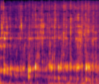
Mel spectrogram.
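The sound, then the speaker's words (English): Liquid sloshing and trickling in a cup of Kahlua hot chocolate, a steady watery splashing with bright bubbly sparkle and one sharper plop near the end, fairly quiet with no voices. “Sounds like you're peeing.”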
